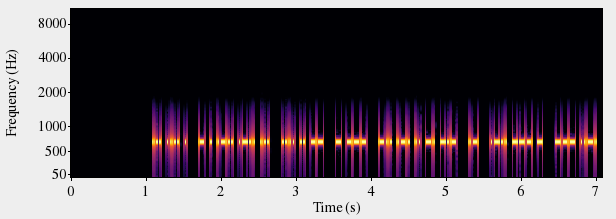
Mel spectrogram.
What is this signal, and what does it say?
Morse code, heard as a keyed tone, about 50 wpm, 700 Hz. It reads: SHE TELLS HIM TO DRINK A LOT OF
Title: Additional Easy Phrases 50wpm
